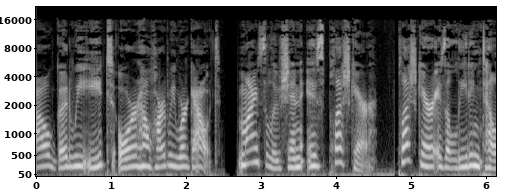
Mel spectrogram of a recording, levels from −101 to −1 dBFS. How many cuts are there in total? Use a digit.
0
